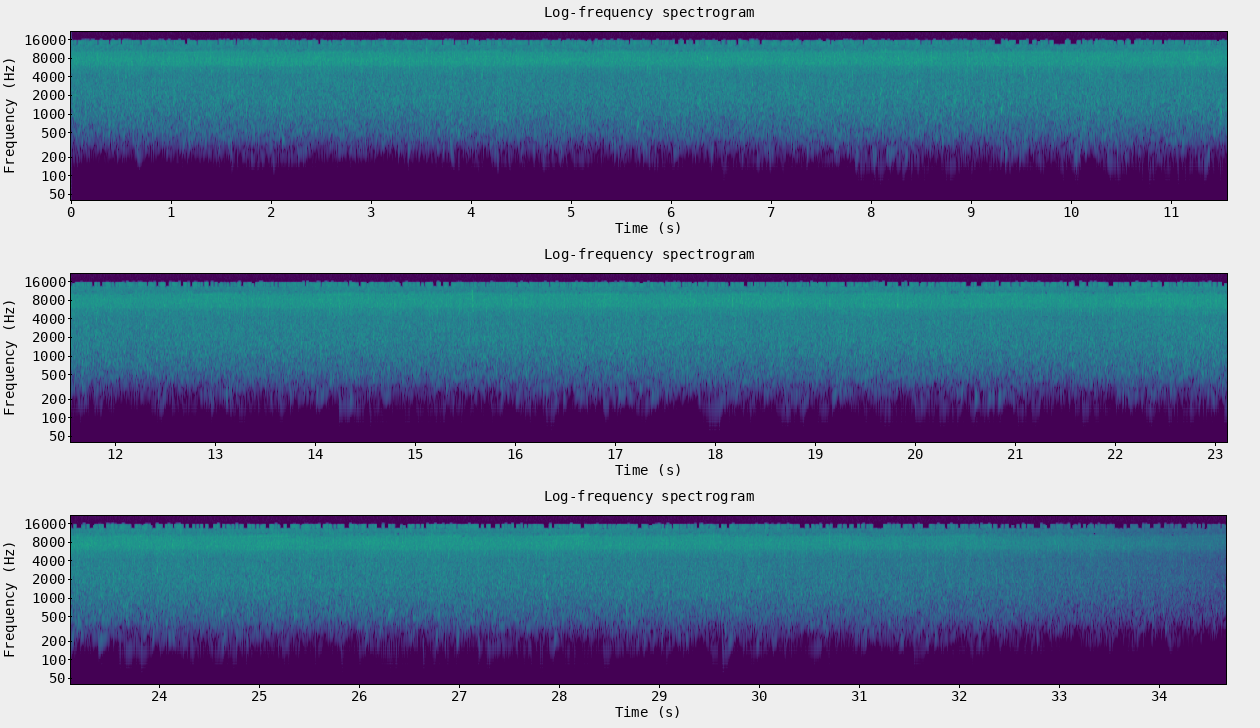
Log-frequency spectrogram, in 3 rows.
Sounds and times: Puketi Stream 0.0 - 34.6

